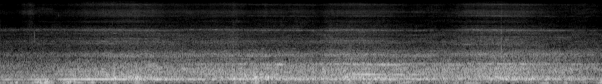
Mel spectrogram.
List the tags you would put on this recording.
Sound effects > Vehicles
embedded-track passing-by Tampere tram

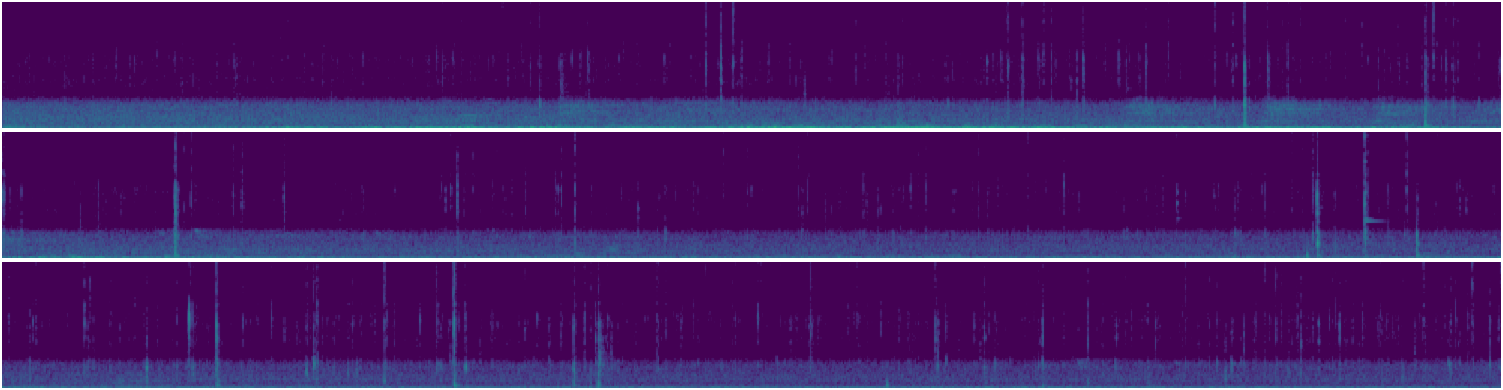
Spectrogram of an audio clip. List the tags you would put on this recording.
Soundscapes > Nature
field-recording phenological-recording meadow raspberry-pi alice-holt-forest natural-soundscape nature soundscape

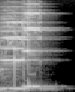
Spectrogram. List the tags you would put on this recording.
Sound effects > Electronic / Design
interface confirmation

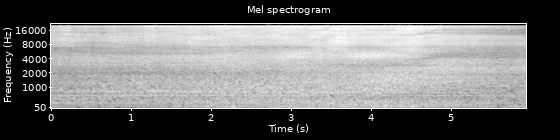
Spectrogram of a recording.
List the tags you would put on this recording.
Sound effects > Vehicles
engine bus vehicle

